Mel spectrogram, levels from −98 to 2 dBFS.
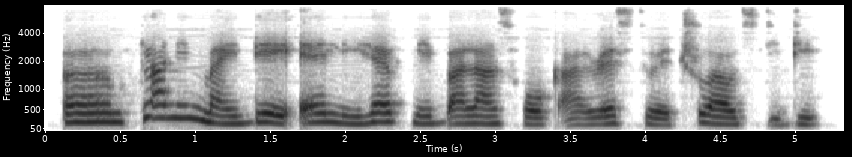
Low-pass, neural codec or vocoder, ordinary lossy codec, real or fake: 7.2 kHz; codec, 16 kHz, 16 kbps, FunCodec, trained on LibriTTS, 50 frames a second; none; fake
